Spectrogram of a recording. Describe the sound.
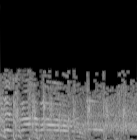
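A short burst of applause: a dense, steady patter of hand claps for about two seconds, mixed with voices cheering and laughing over it.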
